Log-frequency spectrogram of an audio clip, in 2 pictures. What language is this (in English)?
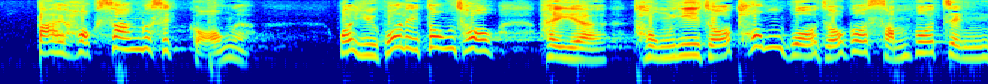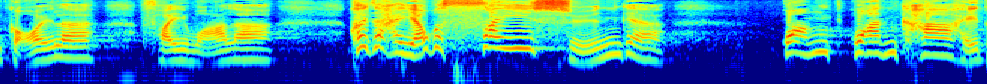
Cantonese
